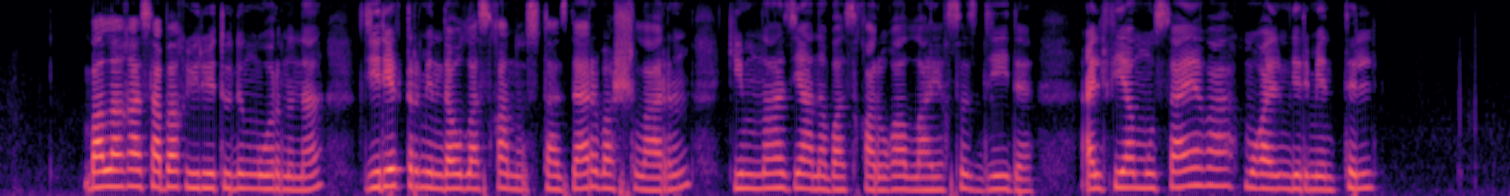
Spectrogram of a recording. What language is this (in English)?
Kazakh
